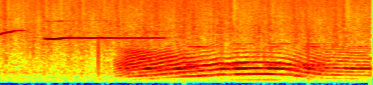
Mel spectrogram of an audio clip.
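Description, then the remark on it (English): Suki the cow lets out one long, drawn-out moo lasting about two seconds, steady, after a faint high whistling tone at the start. “Sure, it's Paddy, and with him, Suki the cow.”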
